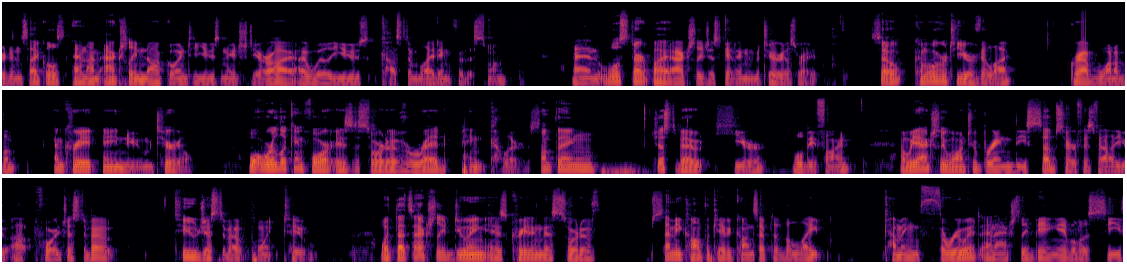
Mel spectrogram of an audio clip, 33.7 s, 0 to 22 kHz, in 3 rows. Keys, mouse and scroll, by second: 6.0 middle click, 6.5-7.1 scroll down 2, 7.1 middle click, 7.1 scroll down 3, 8.0 shift+middle click, 8.4-8.9 scroll down 4, 9.0 shift+middle click, 10.2 click, 11.7 click, 12.7 click, 13.9 click, 22.3 click, 25.8 click, 26.3-26.9 scroll up 2, 27.0 shift+middle click.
